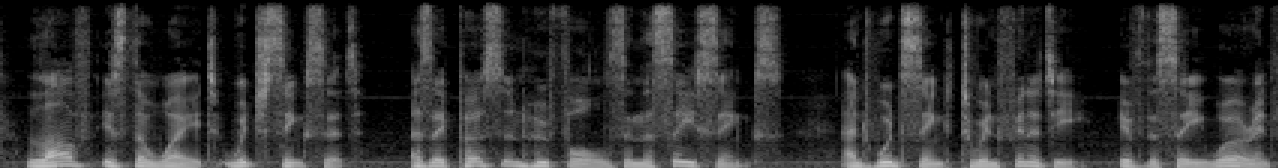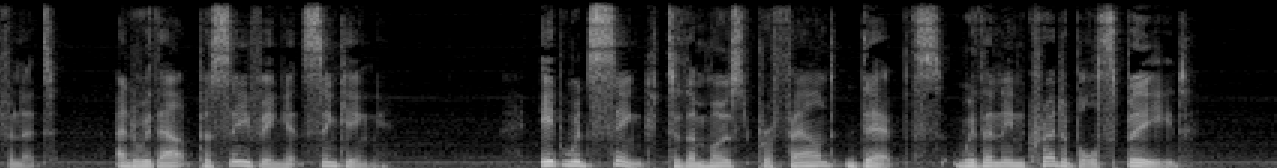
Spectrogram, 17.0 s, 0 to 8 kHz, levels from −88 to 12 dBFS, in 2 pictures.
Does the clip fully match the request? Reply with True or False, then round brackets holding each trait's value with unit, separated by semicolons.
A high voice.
False (130 Hz)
